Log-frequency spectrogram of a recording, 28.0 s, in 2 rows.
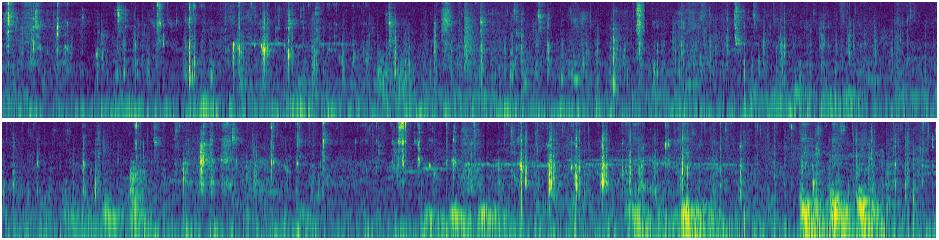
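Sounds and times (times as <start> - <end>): people chewing and biting: 0.0 - 28.0
wet mouth clicks: 16.0 - 28.0.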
